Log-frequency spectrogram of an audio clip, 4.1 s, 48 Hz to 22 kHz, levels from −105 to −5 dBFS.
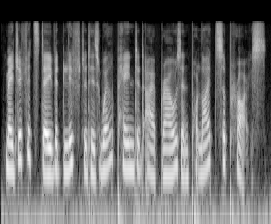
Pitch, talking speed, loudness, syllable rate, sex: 215 Hz, 160 wpm, -20 LUFS, 5.3 syllables/s, female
